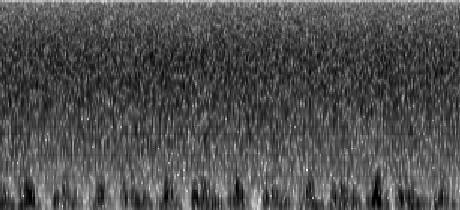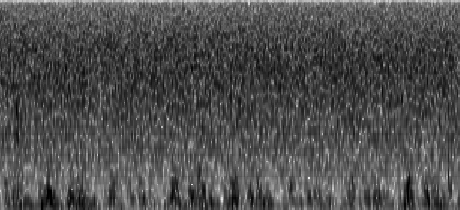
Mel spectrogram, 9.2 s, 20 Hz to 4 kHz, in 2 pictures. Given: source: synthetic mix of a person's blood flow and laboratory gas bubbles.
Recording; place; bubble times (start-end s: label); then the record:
Doppler ultrasound of blood flow; precordium
9.05-9.13 s: bubbles
From the record:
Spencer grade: 1 (occasional bubble signal discernible with the cardiac motion signal, with majority of cardiac periods free of bubbles); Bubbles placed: anywhere in the cardiac cycle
